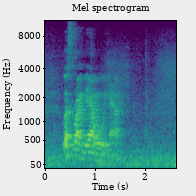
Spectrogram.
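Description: A man speaks briefly in a lecture voice.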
